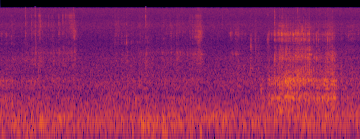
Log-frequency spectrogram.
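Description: Fingertips and nails scratch and rub the dense bristles of a small, flat, grey silicone dish scrubber, solid and flexible, held in the hand. A steady, soft, bright scratching hiss continues throughout, with brief rustling flicks along the way. A louder, denser stretch of rubbing comes near the end before it settles back down.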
